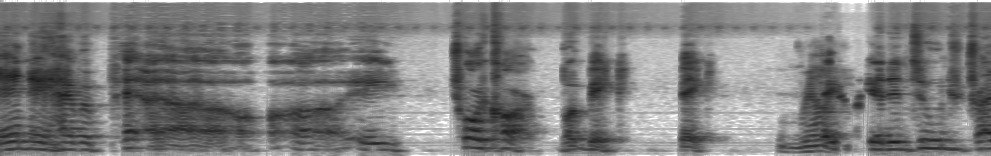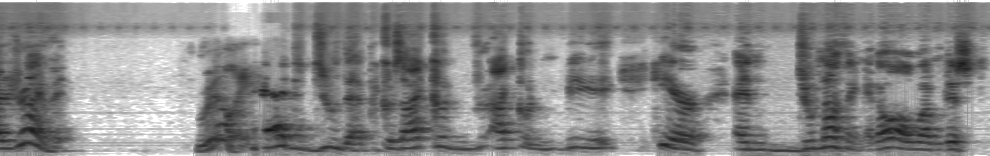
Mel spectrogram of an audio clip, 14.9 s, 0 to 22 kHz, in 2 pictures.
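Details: Adult male stroke survivor with Broca's aphasia for more than 8 years since a stroke on March 22, 2011, also a heart transplant recipient; short ungrammatical utterances, difficulty finding words and producing sounds, verbs harder than nouns; Broca's aphasia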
